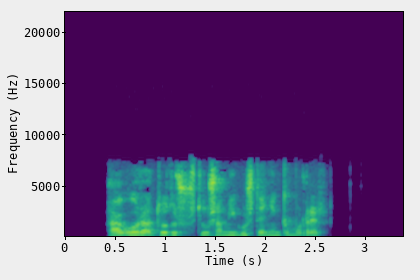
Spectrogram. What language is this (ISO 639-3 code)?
glg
